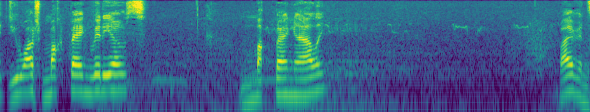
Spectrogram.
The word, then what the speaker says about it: mukbang: __ ] Ally do you watch mukbang videos mukbang alley am I even saying it right am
